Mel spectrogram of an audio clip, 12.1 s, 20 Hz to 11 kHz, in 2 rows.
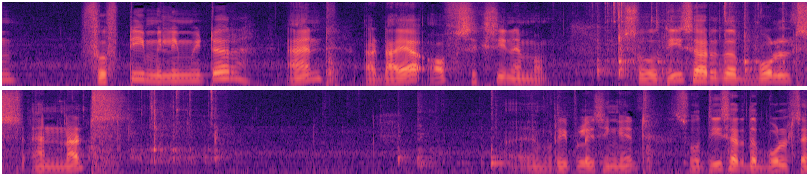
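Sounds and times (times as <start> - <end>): low background hum: 0.0 - 12.0
metal bolts clinking: 4.2 - 7.9, 8.9 - 10.0.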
